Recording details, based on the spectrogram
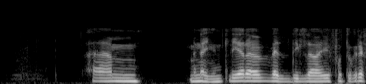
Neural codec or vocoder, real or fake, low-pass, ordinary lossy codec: codec, 16 kHz in and 24 kHz out, 2.2 kbps, FireRedTTS-2 codec; fake; 5.4 kHz; none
